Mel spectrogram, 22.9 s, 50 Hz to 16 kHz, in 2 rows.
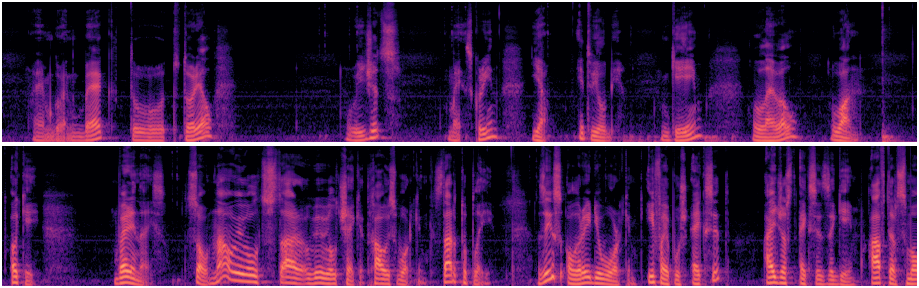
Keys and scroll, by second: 7.5-10.4 typing, 11.0 Return.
